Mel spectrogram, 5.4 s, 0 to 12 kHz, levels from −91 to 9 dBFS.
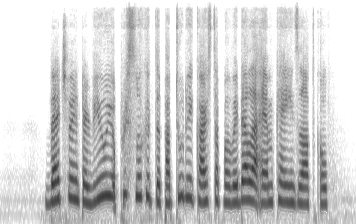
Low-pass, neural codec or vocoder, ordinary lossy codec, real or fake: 10.8 kHz; codec, 16 kHz in and 24 kHz out, 0.4 kbps, LongCat-Audio-Codec, fine tuned four codebook decoder; Opus, 32 kbps; fake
